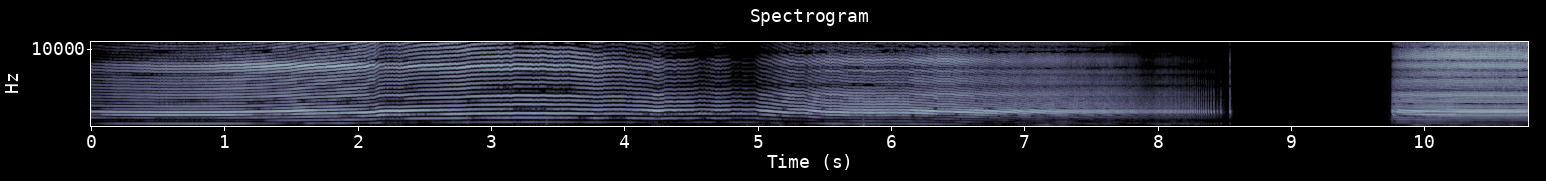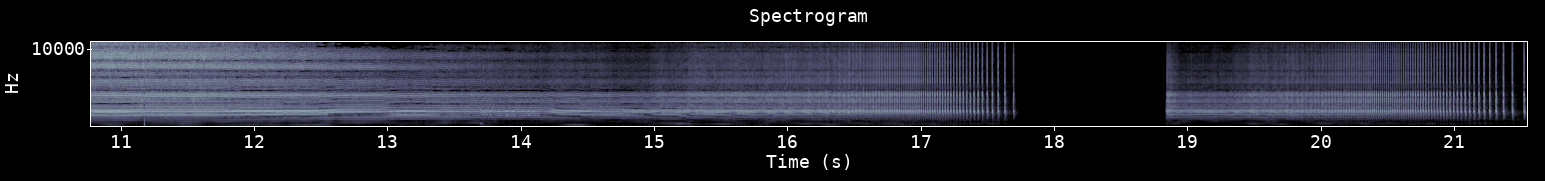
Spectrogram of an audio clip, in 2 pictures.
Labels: Is this creaky?
yes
